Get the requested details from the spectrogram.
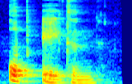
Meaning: to eat up, to devour
- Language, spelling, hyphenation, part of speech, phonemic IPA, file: Dutch, opeten, op‧eten, verb, /ˈɔpˌeː.tə(n)/, Nl-opeten.ogg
